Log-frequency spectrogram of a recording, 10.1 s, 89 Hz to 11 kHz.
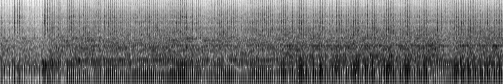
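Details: Briggs & Stratton 13 hp OHV single-cylinder on an MTD/White LT300 tractor, started after reassembly, fuel filter swapped for a used snowmobile filter. Rough loping surge; owner suspects water in the carburetor float bowl.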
